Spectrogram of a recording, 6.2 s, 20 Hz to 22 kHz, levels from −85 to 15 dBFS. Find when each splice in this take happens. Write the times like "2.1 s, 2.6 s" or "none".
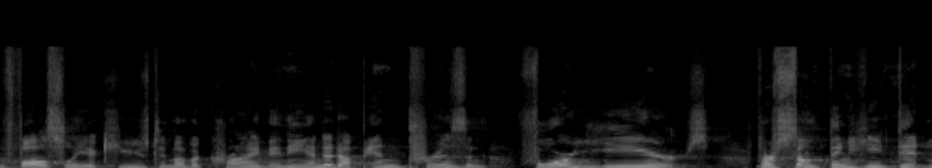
none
